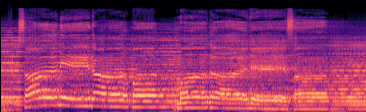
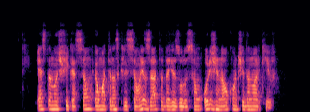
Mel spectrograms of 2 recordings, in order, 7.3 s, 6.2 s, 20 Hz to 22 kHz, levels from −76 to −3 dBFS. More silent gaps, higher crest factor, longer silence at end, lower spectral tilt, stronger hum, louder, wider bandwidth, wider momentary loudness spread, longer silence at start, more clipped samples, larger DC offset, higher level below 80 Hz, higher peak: neither; about the same, 12 dB vs 16 dB; second, 0 s vs 0.7 s; second, -3 dB/octave vs -6 dB/octave; neither; first, -14 LUFS vs -18 LUFS; first, 16.5 kHz vs 9.4 kHz; about the same, 3 LU vs 5 LU; second, 0 s vs 0.75 s; neither; neither; first, -56 dBFS vs -62 dBFS; about the same, -2 dBFS vs -2 dBFS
